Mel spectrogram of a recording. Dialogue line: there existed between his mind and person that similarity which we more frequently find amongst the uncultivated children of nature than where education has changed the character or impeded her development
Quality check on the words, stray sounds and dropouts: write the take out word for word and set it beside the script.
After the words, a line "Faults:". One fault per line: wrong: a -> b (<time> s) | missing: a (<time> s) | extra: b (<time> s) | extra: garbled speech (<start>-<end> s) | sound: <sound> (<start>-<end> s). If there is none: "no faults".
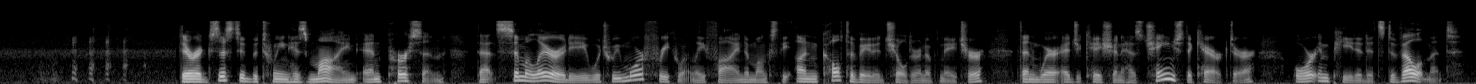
there existed between his mind and person that similarity which we more frequently find amongst the uncultivated children of nature than where education has changed the character or impeded its development
Faults:
sound: laugh (0.1-1.6 s)
wrong: her -> its (13.7 s)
